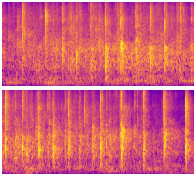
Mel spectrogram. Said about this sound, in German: Vielen Dank an dich, liebes Publikum. Ihr könnt gerne mal klatschen vor euch.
